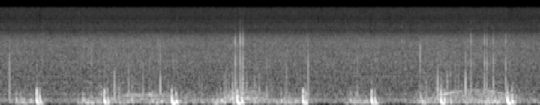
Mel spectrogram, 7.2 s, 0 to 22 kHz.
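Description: Steady low thumping heartbeat at about 67 beats a minute under a soft background hum; a normal heart rhythm.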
